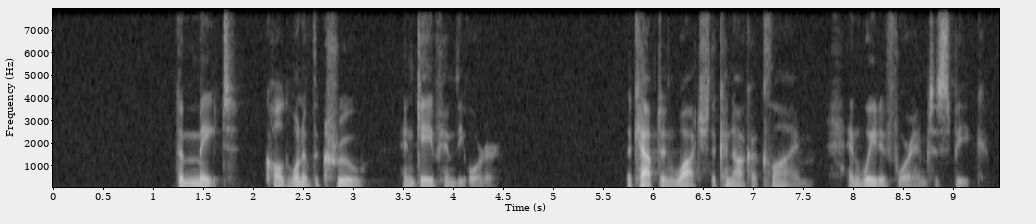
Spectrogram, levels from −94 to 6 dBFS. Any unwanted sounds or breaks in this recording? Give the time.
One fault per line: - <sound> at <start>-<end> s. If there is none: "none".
none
